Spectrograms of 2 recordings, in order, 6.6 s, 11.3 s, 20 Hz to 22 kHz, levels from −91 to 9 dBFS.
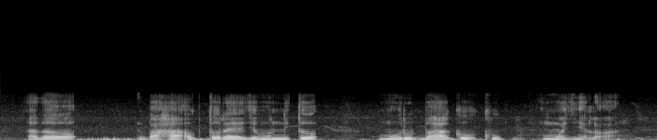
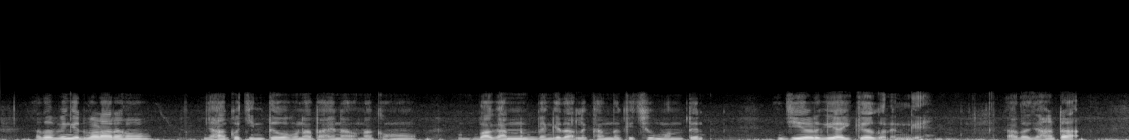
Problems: none marked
